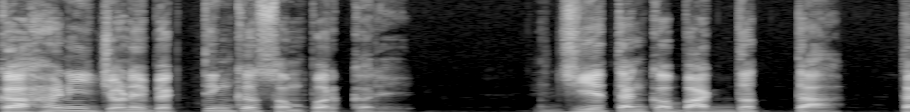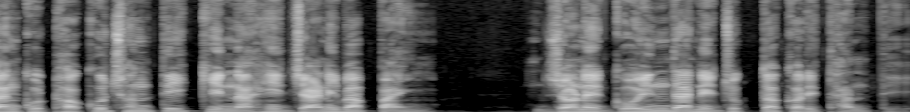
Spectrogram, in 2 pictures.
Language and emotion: Odia, neutral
